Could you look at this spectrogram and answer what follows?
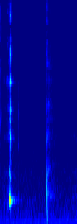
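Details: Two short, abrupt hiccups about three-quarters of a second apart in a quiet room; typical hiccups.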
